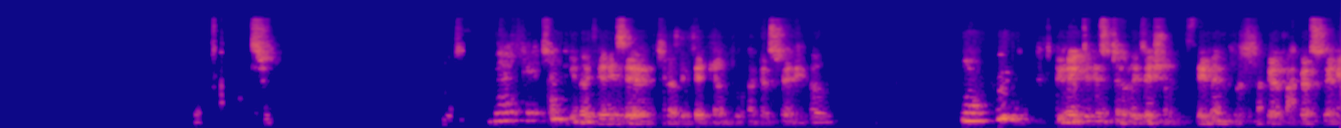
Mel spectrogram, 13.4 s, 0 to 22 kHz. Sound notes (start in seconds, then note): 5.1 audio distorting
